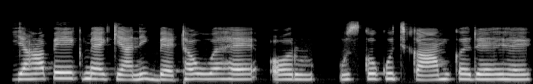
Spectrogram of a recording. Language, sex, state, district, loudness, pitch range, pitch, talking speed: Hindi, female, Chhattisgarh, Raipur, -13 LUFS, 230-250 Hz, 240 Hz, 155 wpm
